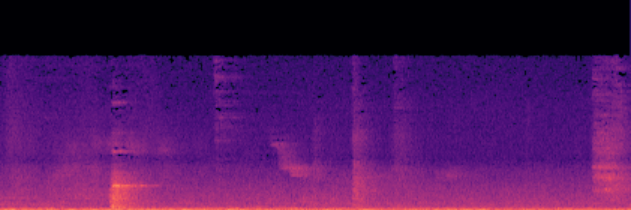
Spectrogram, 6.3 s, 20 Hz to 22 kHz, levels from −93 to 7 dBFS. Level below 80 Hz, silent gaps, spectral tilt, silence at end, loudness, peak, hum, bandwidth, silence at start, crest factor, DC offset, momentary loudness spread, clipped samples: -24 dBFS; none; -5.5 dB/octave; 0 s; -26 LUFS; -6 dBFS; none; 16 kHz; 0 s; 16 dB; under 0.1%; 7 LU; under 0.1%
